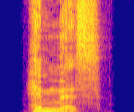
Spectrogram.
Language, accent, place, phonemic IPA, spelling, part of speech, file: German, Germany, Berlin, /ˈhɛmnɪs/, Hemmnis, noun, De-Hemmnis.ogg
- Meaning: 1. hindrance; obstruction 2. hazard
